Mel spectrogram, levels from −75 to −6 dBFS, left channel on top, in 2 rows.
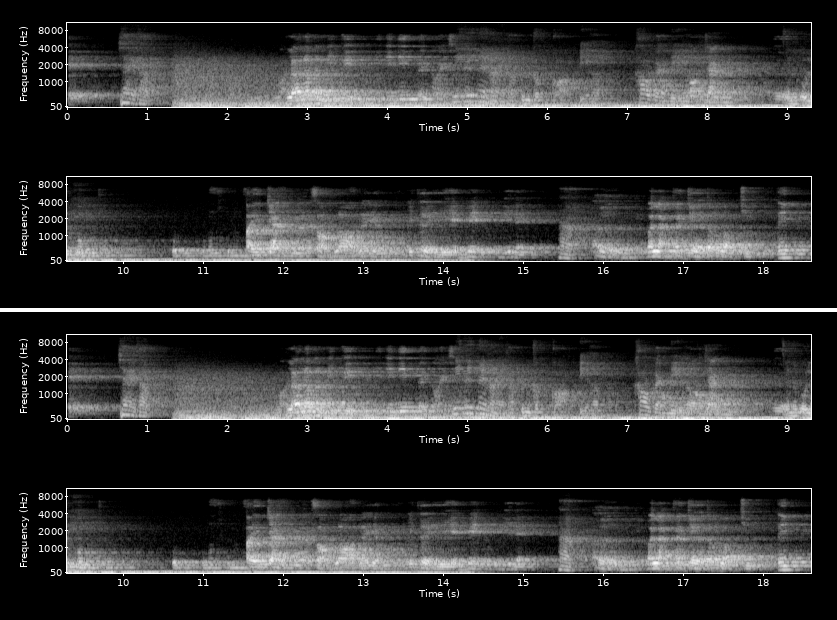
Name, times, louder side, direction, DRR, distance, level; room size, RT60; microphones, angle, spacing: voice 1, 0.6-1.0 4.8-6.7 7.1-8.2 8.9-9.6 15.4-15.6, right 1 dB, 20° right, -3 dB, 0.3 m, -26 dB
sound 1, 1.3-14.3, equal, 60° left, 0.8 m, -21 dB
voice 2, 2.3-5.0 7.4-8.3 8.8-9.9 10.6-10.7 11.0-15.0 15.8-18.3, equal, 10° left, -7 dB, 1.2 m, -20 dB
12.5 x 5.0 x 2.7 m, 2.7 s
head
